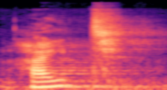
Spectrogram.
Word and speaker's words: Haidt: Revenons à la thèse de, je vais le prononcer comme il faut, Haidt.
